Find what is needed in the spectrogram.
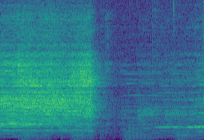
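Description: Background music from a video compilation. A loud noisy burst covers roughly the first second, then the music carries on more quietly.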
